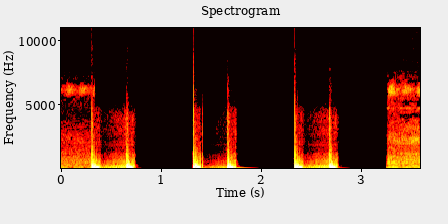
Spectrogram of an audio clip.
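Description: Three regular lub-dub beats at about 60 a minute, with clean first and second heart sounds and no murmur.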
